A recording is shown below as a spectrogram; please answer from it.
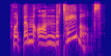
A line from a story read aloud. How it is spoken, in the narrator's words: ordered impatiently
